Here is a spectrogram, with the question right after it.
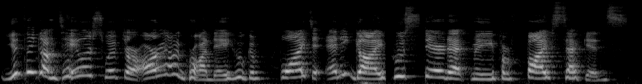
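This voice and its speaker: Woman acting as young woman, high voice, hurt and resentful, emotional, accusing, audio drama monologue. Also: expressive, normal speed. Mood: angry, hurt. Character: hurt, resentful young woman confronting the friend she loves.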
